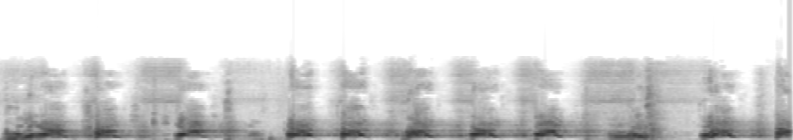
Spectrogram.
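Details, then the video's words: Pet dog barking and lunging at a fan indoors: a run of loud, sharp barks, roughly two per second, in irregular bursts with brief pauses, with faint voices underneath. "Barking Dog"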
